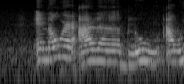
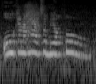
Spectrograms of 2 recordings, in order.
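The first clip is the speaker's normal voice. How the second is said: high, light mock voice asking politely; sweet request; 9 semitones higher than usual. Mom asking daughter for takeout, high polite voice. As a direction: play her asking sweetly for food. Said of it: "She was like".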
